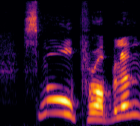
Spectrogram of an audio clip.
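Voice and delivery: bright, very loud, high, cheerful call. A man calls a crisis meeting before the group heads out: cheerful. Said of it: "he said cheerfully".

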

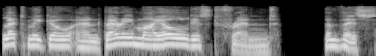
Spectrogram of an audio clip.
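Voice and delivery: plain reading voice

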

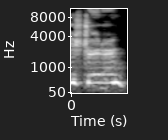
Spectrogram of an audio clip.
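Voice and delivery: high, pretend yelling.

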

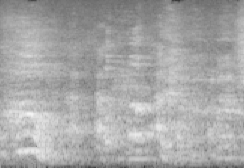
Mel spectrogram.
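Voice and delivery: high, breathless, stunned huh.

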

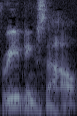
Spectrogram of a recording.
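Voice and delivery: plain

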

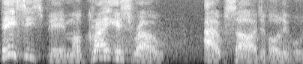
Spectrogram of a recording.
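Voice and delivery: inauthentic put-on British accent. The Badger gives the panel one final clue; fake British accent. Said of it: "That is not an authentic British accent".

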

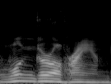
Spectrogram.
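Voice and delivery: put-on country accent. Retelling a friend's answer to a question, imitating Purple's country accent. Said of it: "Complete with country accents".

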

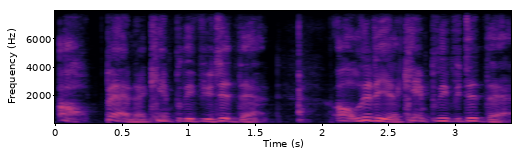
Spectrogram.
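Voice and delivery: high, aghast, appalled mother voice. Retelling mom's reaction to a violent video game: imitating mom sounding appalled. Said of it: "She was appalled at it".

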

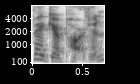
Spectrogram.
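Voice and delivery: plain reading voice

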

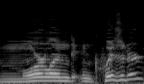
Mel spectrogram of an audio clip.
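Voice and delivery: normal talking voice

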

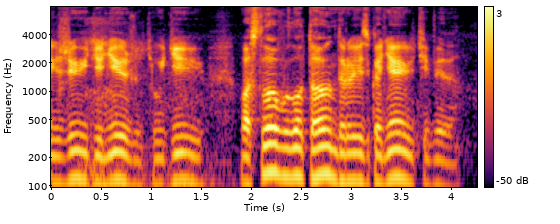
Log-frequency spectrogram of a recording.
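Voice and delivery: dreary, lifeless, dull, gloomy drone. Acting out a glum-faced priest banishing undead, dull gloomy delivery. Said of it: "так уныло говорит".

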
